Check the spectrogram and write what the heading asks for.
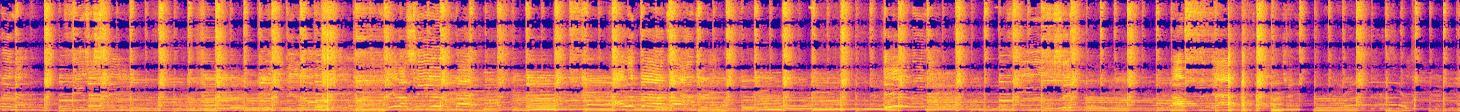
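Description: Live rock band playing an instrumental passage: strummed acoustic guitar, keyboard, bass and drums with cymbals, and a lead line that keeps bending up into its notes.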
